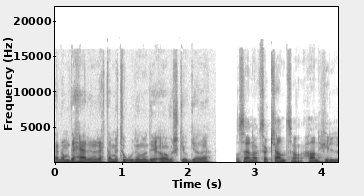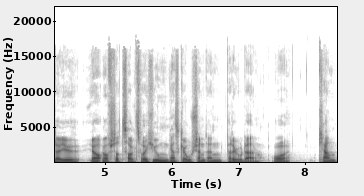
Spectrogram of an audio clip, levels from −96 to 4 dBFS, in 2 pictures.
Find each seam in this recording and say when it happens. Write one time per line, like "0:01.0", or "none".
0:02.4
0:03.5
0:05.0
0:05.4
